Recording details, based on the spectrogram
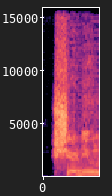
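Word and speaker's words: schedule: আগের দিন কি বলেছিলাম, ব্রিটিশরা শেডিউল বলে, আমেরিকানরা সেম জিনিসটাকে স্কেডিউল বলে।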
